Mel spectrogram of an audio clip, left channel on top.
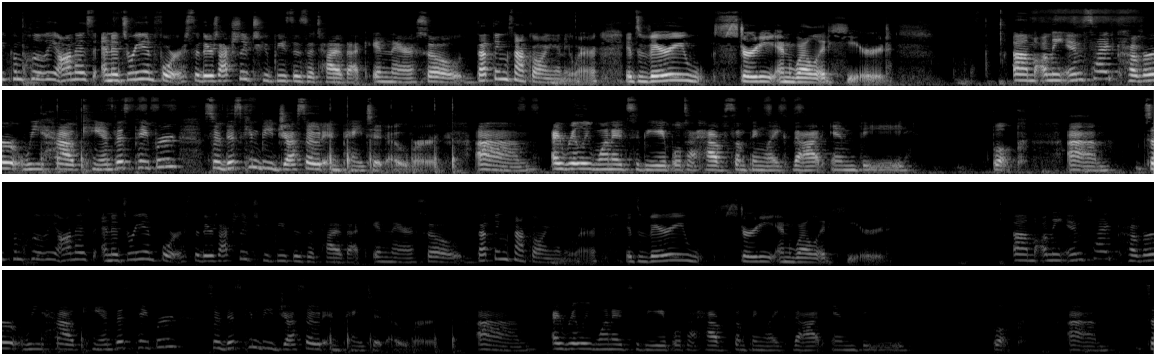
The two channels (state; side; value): quieter; right; 23.9 dB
